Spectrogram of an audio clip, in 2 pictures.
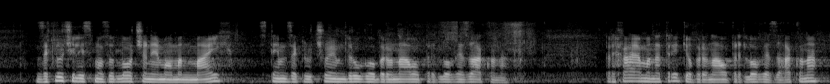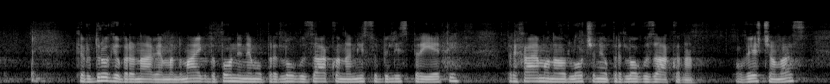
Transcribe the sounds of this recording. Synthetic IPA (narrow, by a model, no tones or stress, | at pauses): zaklʲjuːt͡ʃilismɔzɔd̪loːt͡ʃanjɛmɔamand̪maːjix | st̪eːmzaklʲut͡ʃuːjɛmd̪ɾuɡɔːbɾawnaːʋɔpɾɛd̪loːɡazaːkɔna | pɾɛxaːjamɔnat̪ɾeːt̪jɔɔbɾawnaːʋɔpɾɛd̪loːɡaza̰ːkɔna | kɛɾud̪ɾuːɡiɔbɾawnaːʋiamand̪maːjiɣd̪ɔpɔwnʲjɛnɛmupɾɛd̪loːɡuzaːkɔnaniːsɔbilispɾɛjeːt̪ipɾɛxaːjamɔnaɔd̪loːt͡ʃanjɛupɾɛd̪loːɡuzaːkɔna | ɔbʋeːʃt͡ʃamʋas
